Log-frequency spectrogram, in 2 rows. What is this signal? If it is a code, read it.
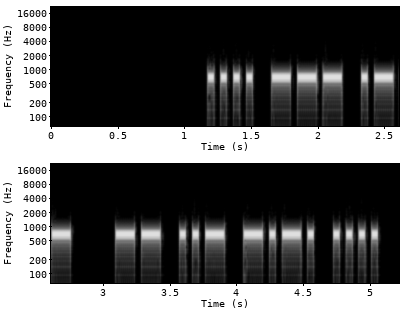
Morse code, heard as a keyed tone, about 25 wpm, 700 Hz. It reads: HOW MUCH
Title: Sentences from Top 1000 Words - Review Part 6 - 25wpm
